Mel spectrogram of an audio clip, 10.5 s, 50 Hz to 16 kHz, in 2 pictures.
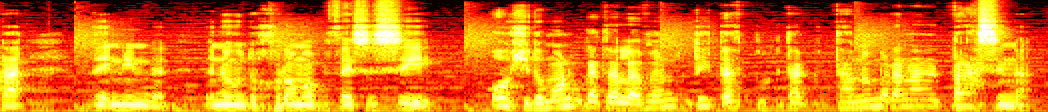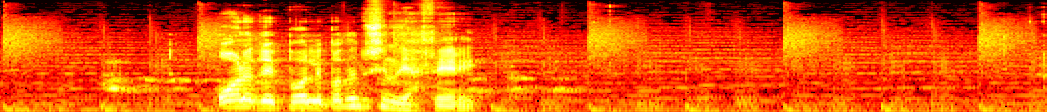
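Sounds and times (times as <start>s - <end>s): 
speech: 0.0s - 5.5s, 6.3s - 7.8s
dog barking: 5.8s - 6.4s, 7.3s - 8.3s.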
